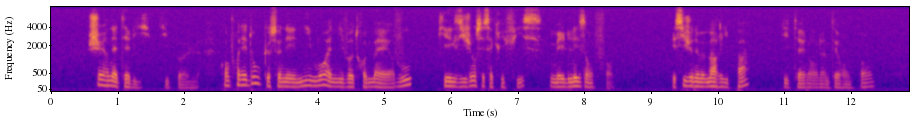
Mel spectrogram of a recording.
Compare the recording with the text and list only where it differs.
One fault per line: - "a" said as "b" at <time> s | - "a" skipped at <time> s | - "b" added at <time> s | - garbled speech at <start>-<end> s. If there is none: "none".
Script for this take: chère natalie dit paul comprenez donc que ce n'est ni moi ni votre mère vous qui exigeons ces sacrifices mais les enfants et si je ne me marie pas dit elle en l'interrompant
none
